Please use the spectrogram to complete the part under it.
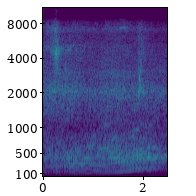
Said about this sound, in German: Jetzt sind wir auf einer großen Kreuzung, 1 Million Autos.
